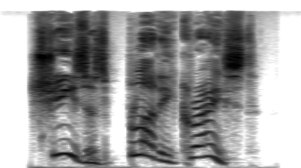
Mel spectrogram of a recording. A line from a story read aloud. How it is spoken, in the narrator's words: my grandfather, who yelled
